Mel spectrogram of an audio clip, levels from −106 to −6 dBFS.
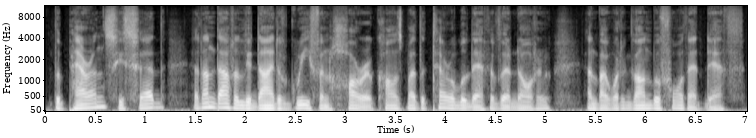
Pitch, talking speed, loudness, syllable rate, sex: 100 Hz, 230 wpm, -18 LUFS, 6.2 syllables/s, male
